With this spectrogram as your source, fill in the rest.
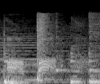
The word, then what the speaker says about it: Armah: My last name is pronounced Armah.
